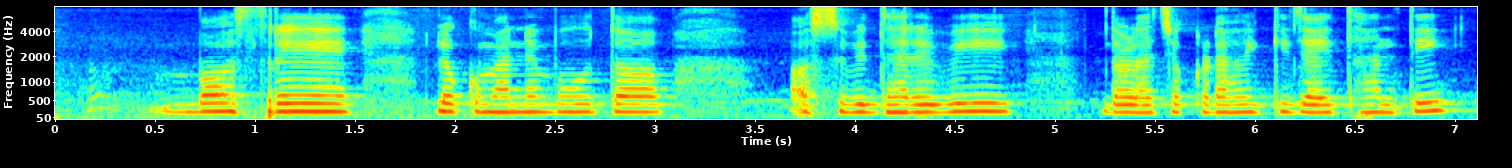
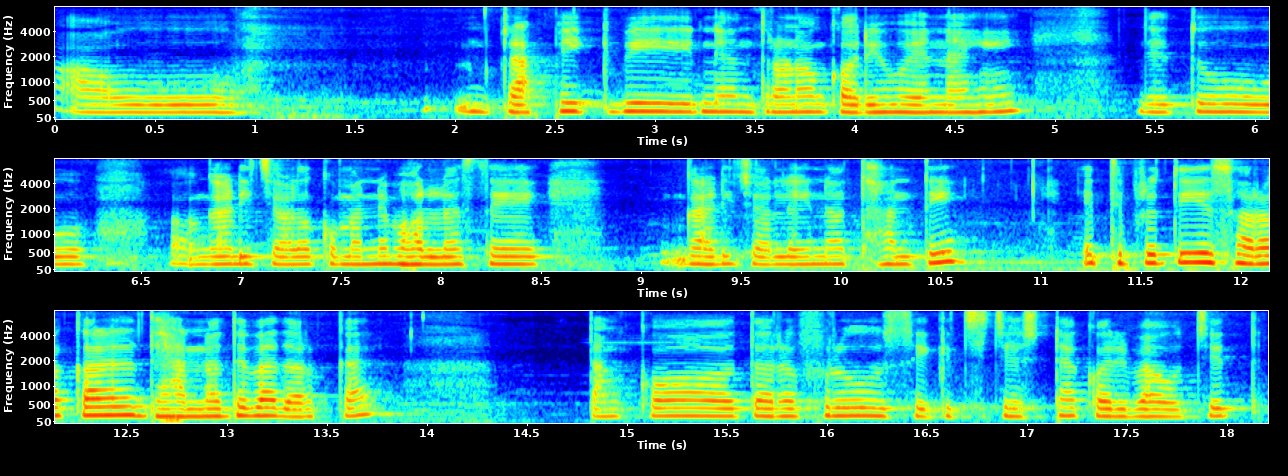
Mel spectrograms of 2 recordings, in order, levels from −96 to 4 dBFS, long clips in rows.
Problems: none marked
